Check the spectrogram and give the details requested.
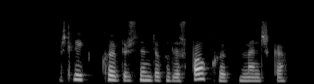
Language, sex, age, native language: Icelandic, female, 40-49, Icelandic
